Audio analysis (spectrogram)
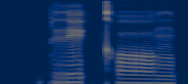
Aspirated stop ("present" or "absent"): present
